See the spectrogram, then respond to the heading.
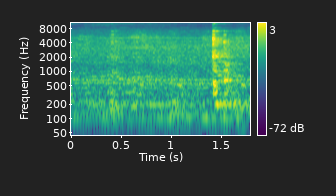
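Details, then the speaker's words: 2016 Renault Clio 1.5 dCi after a timing belt replacement with the fuel lines disconnected: ignition on to prime and purge air, a single sharp click, then a faint low hum as the fuel pump runs until it stops. "Now because we've had the fuel lines disconnected, what we're going to do, pop the key in, put the ignition on and the fuel pump, leave it run until it stops, and that should get all the air out of the system."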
